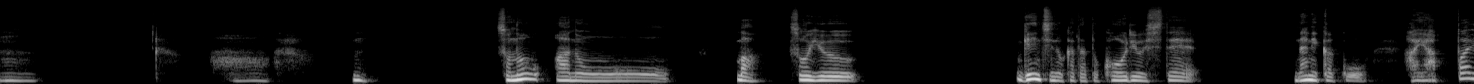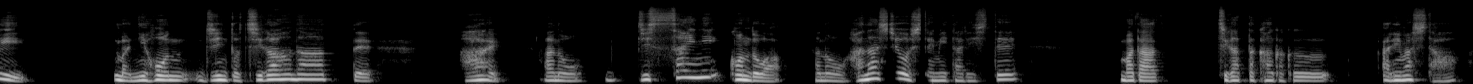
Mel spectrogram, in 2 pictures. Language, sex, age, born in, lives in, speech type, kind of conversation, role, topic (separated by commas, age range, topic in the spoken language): Japanese, female, 50-54, Japan, Japan, conversation, podcast, host, 旅先で見つけた小さな美しさを一つ教えてください?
